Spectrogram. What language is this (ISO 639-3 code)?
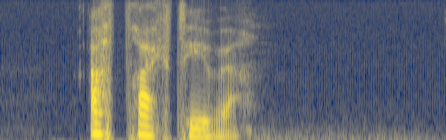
nor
